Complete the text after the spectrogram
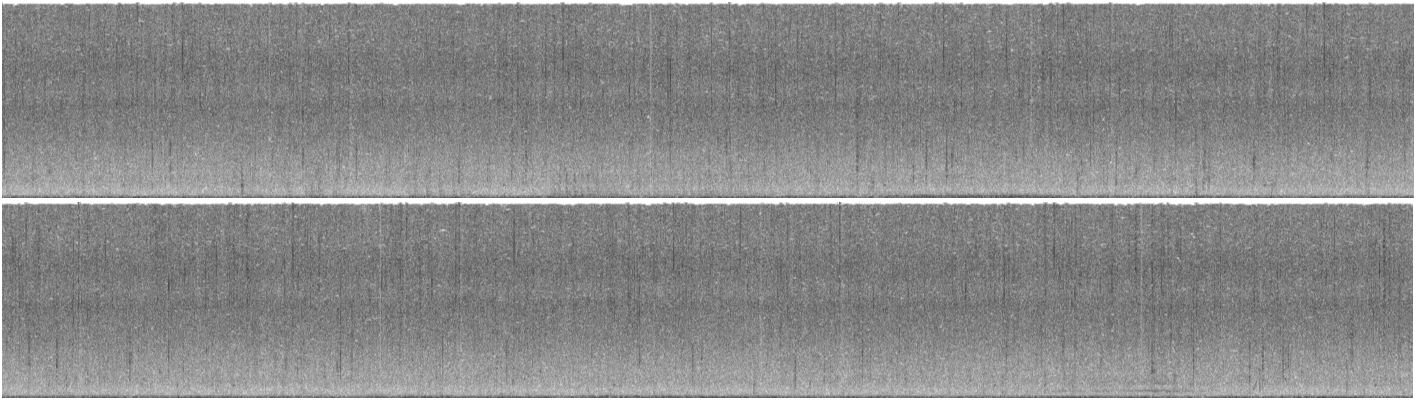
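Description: Flames roar and crackle from a burning car.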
